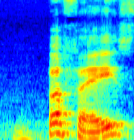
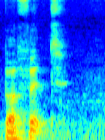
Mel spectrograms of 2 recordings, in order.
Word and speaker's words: buffet: mean big or large complete the sentences so buffets this is pronounced buffet not Buffett buffets often have a do you think yeah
